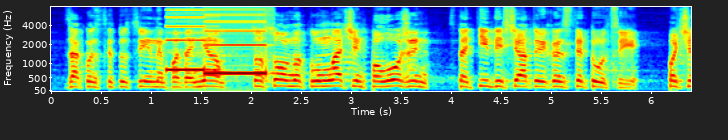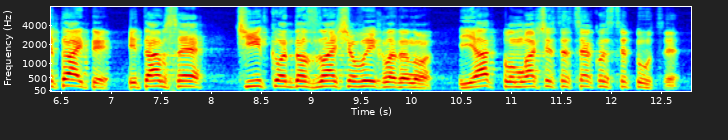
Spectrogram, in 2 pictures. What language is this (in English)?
Ukrainian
